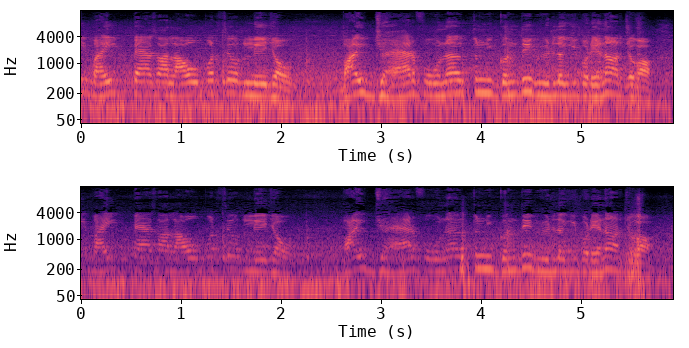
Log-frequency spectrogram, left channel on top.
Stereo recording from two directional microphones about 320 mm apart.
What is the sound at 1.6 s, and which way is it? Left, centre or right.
Speech, centre.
